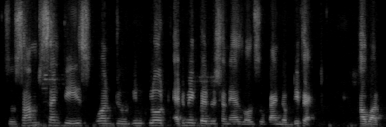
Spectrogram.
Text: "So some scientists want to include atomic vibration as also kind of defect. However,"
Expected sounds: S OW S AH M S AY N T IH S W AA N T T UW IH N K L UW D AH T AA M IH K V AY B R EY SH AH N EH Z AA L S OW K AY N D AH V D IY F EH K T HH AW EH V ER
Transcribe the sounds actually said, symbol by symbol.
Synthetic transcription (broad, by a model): S OW S AH M S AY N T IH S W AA N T T UW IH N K L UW D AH T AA M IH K B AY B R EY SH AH N EH Z AA L S OW K AY N D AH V D IY F EH K T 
